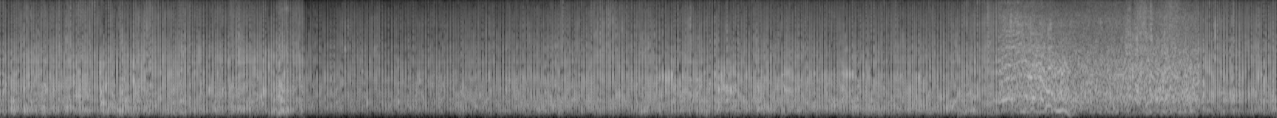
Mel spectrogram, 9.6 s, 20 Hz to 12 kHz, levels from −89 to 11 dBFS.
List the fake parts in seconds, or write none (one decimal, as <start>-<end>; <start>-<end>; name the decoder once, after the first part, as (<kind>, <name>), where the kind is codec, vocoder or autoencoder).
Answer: 0.0-7.5 (vocoder, BigVGAN v2); 9.0-9.6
